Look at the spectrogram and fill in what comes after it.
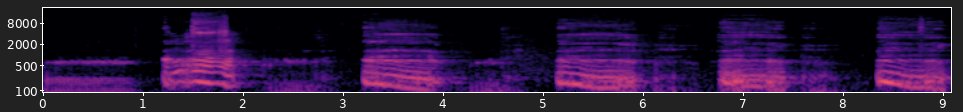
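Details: Long call of an orangutan in the rainforest, communicating across dense jungle: a series of six loud, descending roaring pulses roughly every one and a half to two seconds, separated by low grumbling growls.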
